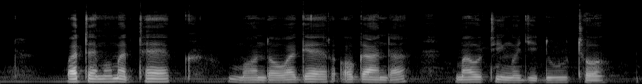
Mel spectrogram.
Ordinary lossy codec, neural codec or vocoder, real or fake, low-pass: none; none; real; none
